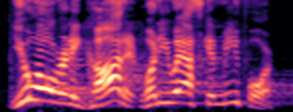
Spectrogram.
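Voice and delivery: loud, high imagined reply; big, high-pitched exclamation; exclaimed reassurance. Acted. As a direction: burst out as if it is obvious.

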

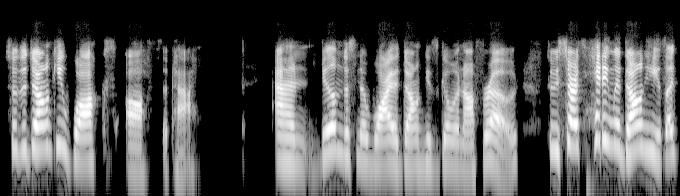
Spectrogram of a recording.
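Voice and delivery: ordinary delivery

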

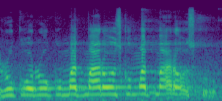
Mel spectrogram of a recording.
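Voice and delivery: high-pitched urgent plea to stop. Retold or imitated. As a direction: plead high and pressing, as if halting a beating. Guru stops crowd beating his attacker.

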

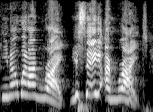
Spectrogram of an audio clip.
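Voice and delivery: high, loud gloating cry; vindicated against her praying mother-in-law, high and loud; triumphant. Retold or imitated. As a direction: crow about being proven right. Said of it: "I was like".

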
